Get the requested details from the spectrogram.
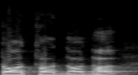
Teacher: ये हमारे चारों दंत से बोले जाते हैं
